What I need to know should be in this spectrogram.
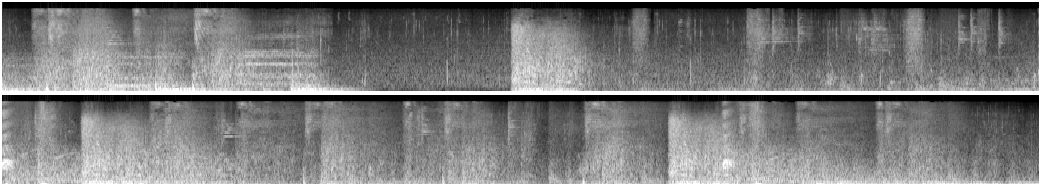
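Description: Game spells burst and crackle in a fight.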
